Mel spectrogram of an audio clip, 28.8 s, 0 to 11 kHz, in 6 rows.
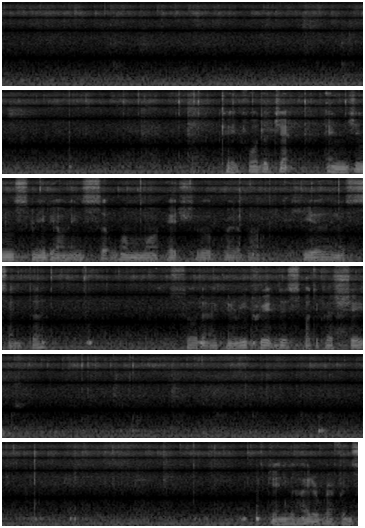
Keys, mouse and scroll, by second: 19.9 q, 22.5 1.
